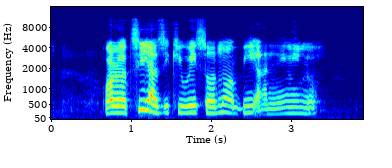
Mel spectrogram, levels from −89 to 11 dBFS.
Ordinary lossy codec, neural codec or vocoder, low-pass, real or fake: none; codec, 24 kHz, 1 kbps, SNAC; 10.8 kHz; fake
